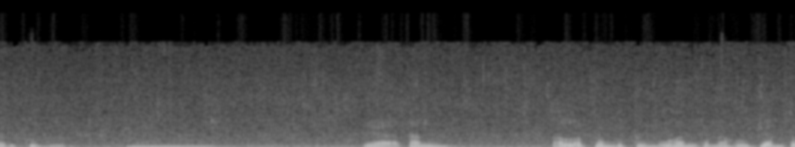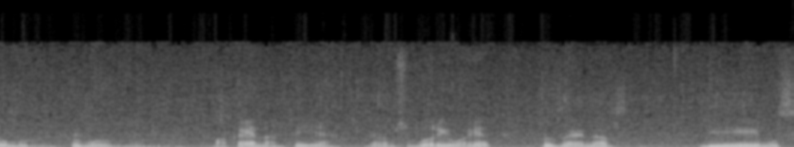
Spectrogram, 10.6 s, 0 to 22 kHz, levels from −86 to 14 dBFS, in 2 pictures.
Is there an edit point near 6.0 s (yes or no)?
no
